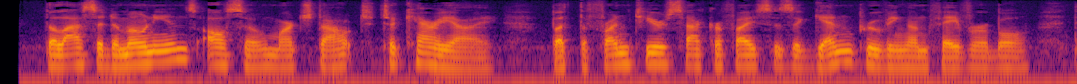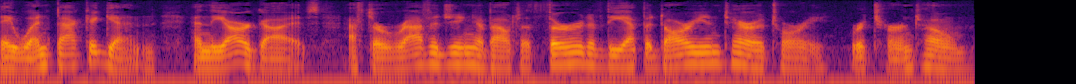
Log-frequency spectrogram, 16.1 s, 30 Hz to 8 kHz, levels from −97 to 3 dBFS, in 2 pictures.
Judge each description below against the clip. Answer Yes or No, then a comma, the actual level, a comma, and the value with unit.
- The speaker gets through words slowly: Yes, slow, 120 wpm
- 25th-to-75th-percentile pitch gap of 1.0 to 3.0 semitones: No, average, 3.5 semitones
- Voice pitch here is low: Yes, low, 105 Hz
